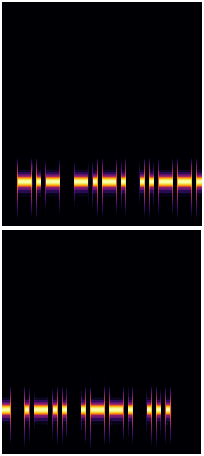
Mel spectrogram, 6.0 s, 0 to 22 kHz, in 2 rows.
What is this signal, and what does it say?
Morse code, heard as a keyed tone, about 17 wpm, 700 Hz. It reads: KC2LPS
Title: USA Callsign DE Callsign 17wpm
